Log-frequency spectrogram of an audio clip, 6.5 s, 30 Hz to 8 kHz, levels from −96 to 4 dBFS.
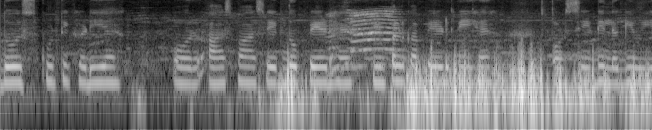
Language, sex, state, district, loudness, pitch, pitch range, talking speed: Hindi, female, Rajasthan, Bikaner, -21 LUFS, 230 Hz, 225-235 Hz, 185 wpm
